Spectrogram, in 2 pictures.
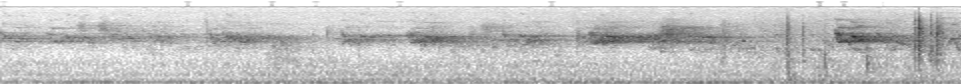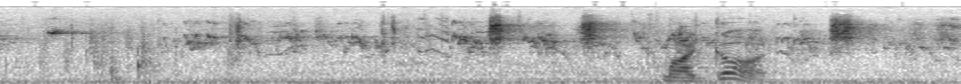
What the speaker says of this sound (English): It looks like a bloody aviary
